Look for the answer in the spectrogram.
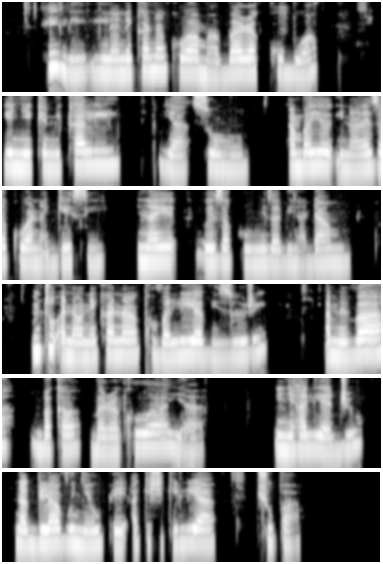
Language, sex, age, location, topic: Swahili, female, 18-24, Nakuru, health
